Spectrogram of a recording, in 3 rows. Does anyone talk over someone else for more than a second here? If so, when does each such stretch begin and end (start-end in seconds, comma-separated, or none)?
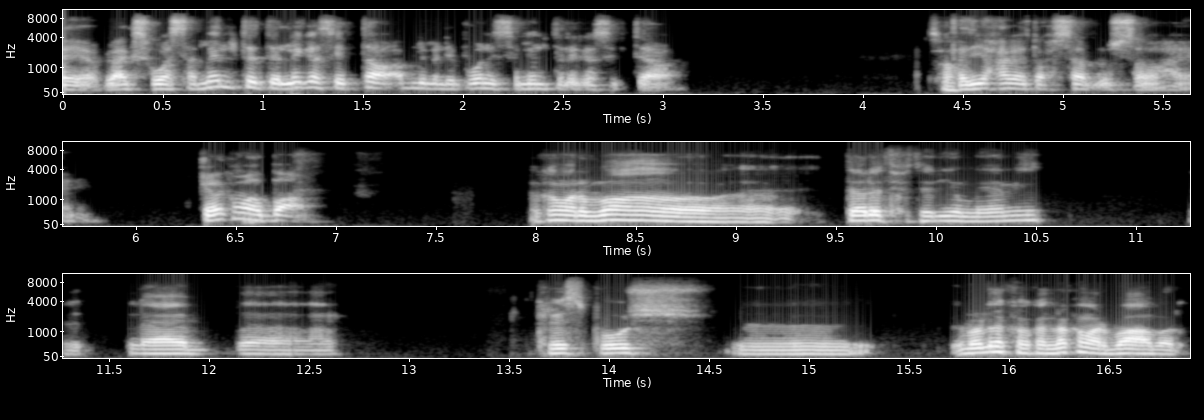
none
